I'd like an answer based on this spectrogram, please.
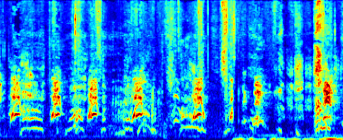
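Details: Dog barking steadily, a string of short, gruff barks about two to three per second with slightly uneven spacing, some louder and some softer.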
